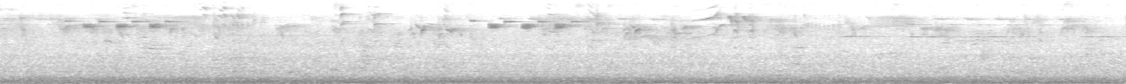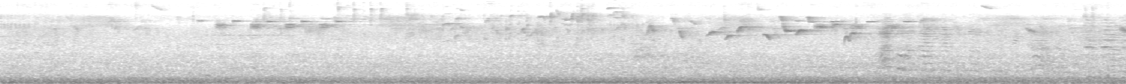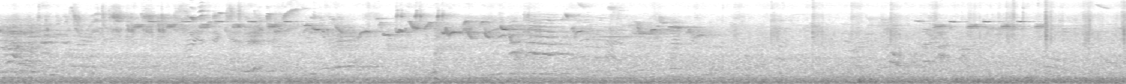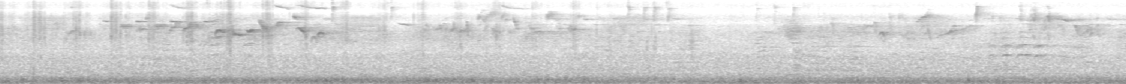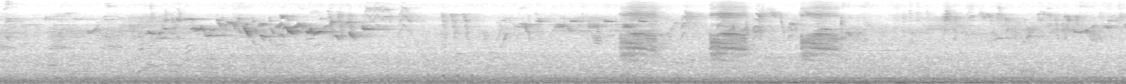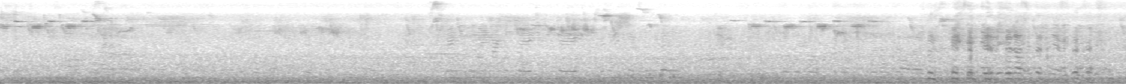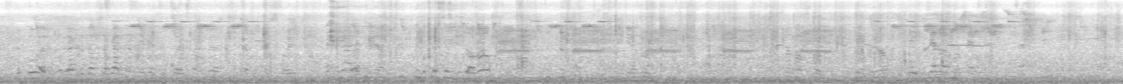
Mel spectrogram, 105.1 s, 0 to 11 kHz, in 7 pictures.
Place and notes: Ogród Saski, Warszawa, Polska - Under the Temple of Vesta in the Saxon Garden
A peaceful afternoon in the Saxon Garden in Warsaw - chirping birds - starlings - crows - passing people - bicycles.
Recording made with Zoom H3-VR, converted to binaural sound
